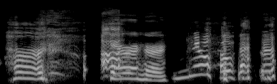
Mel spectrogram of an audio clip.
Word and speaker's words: Carragher: We're back with another amazing episode, and this week we have Carragher, who did I pronounce that right? Carragher. Carragher.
